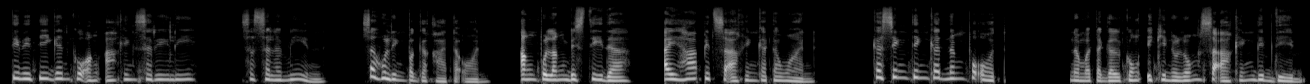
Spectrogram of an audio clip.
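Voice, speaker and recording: A woman's voice: mid-range voice, dark tone, dry recording, clean studio sound. A woman narrating a dramatic first-person story in a tense, suspenseful, emotional way.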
